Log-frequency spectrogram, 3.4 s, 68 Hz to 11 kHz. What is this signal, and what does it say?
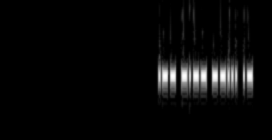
Morse code, heard as a keyed tone, about 52 wpm, 700 Hz. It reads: WY7A
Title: USA Call Signs - 4 Characters - Repeated 3x - 50wpm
